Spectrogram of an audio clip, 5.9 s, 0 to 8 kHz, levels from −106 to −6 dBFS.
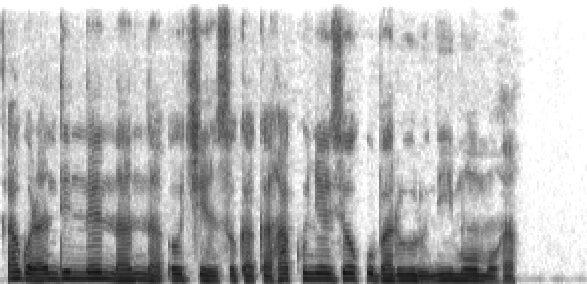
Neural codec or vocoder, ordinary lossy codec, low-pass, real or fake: none; none; none; real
